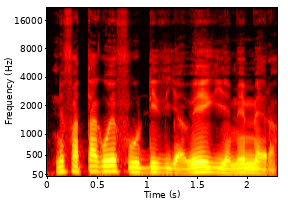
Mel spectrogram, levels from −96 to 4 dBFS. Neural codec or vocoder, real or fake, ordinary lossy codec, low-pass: none; real; none; none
